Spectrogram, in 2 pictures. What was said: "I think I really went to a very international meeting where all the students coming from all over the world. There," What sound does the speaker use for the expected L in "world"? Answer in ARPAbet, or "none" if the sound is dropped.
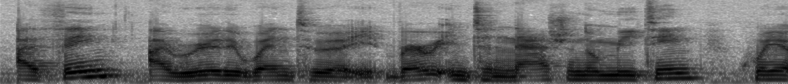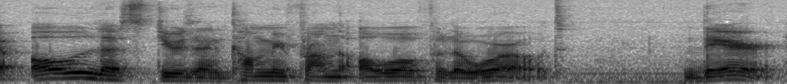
L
